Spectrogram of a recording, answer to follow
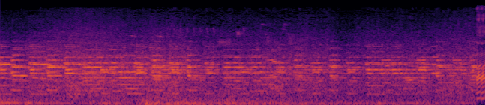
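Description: Instrumental dance-track music: a melody of short, quick high notes, with the deep bass dropping away just after the start.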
